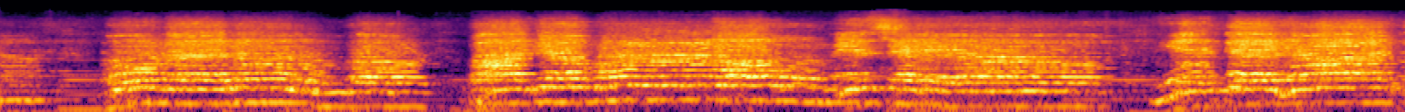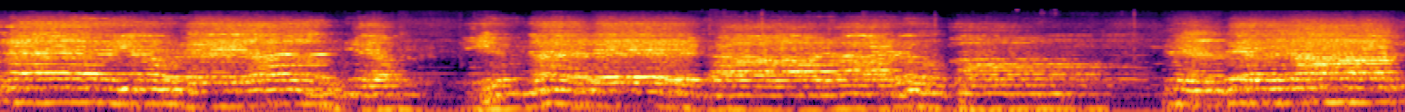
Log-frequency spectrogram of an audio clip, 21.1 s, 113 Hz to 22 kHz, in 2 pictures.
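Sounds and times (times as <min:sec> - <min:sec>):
group singing a slow hymn: 0:00.0 - 0:21.0.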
